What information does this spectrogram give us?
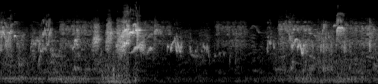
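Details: Budgies feeding chicks at a breeding nest: a first burst of rapid scratchy chirps and squawks, a near-silent gap around two seconds, then chattering resumes more softly.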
